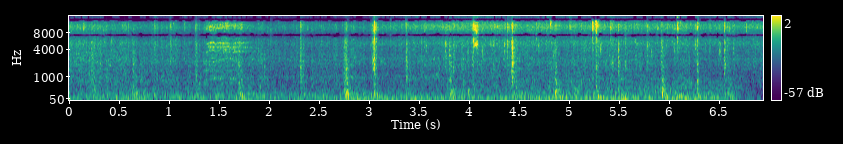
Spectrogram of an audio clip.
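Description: Heavy rain pelting a small car's roof and glass, heard from inside the cabin: a steady hiss full of sharp drop hits over a low rumble, easing noticeably near the end.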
